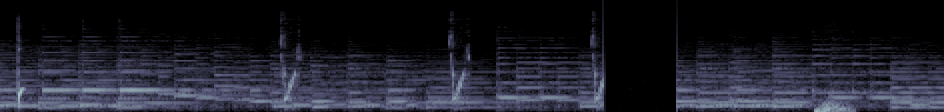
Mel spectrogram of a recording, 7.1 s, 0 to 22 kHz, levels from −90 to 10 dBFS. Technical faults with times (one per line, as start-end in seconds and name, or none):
4.53-5.08 audio dropout to a faint residue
